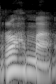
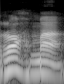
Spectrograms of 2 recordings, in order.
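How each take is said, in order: No difference in how they are said.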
